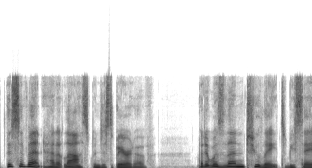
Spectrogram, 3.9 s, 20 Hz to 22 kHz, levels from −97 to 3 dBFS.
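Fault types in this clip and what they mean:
Short concealed packet loss: About 20 ms of the speech stream reached the decoder too late, so it carried the preceding sound forward for roughly 17 ms and then blended back, stretching the passage by around 10 ms. Between 1.35 and 1.44 s this leaves a brief smear.
Lost packet rebuilt from error correction: Lost audio was replaced by the low-bitrate backup copy carried in the following Opus packet, so nothing drops out. The rebuilt stretches, 20 ms near 1.37 s and 80 ms from 3.14 to 3.28 s, sound rougher and noisier.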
